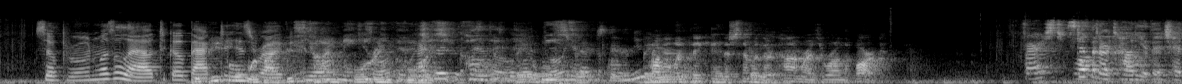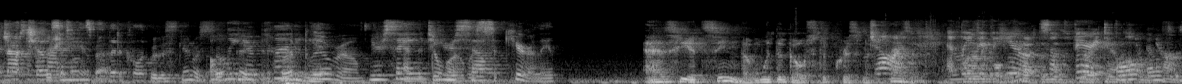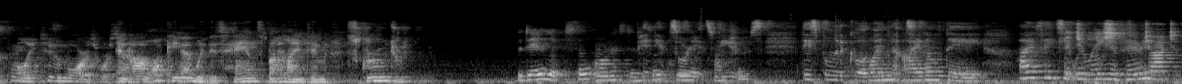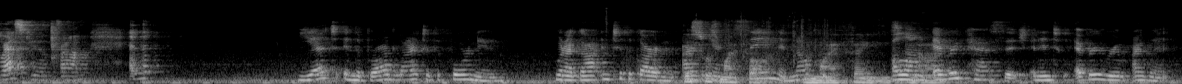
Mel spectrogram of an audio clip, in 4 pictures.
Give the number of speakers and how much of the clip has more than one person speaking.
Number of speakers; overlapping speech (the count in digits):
9, about 48%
